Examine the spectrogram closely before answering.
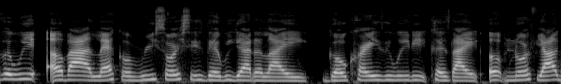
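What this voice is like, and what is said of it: Atlanta Southern American accent. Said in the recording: “speaking of accents, how was it just growing up in Atlanta and the South ... I love your accent ... everybody in Atlanta, we sound the same ... Oh, y'all got an accent ... definitely got to accent”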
